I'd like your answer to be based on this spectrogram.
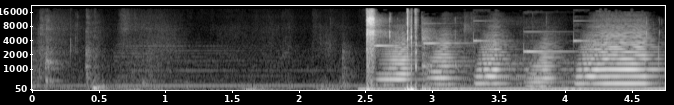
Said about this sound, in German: Und es läutet die Glocke, ich glaube, das ist wieder das ist Zeichen dafür, dass man... Zeit für die Pinkelpause. Zeit für Pinkelpause, für und Abschluss. Danke, liebe Glocke.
